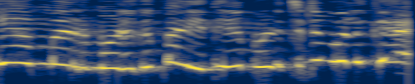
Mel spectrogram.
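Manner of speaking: high-pitched cry of dismay; high, distressed old-lady lament; alarmed wail. Acted. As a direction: wail it in mock-tragic alarm. Mother-in-law thinks she went mad.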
